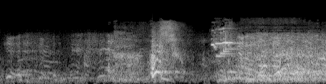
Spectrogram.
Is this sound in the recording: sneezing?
yes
